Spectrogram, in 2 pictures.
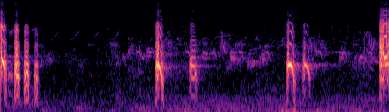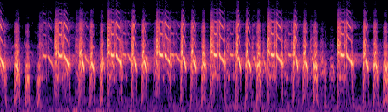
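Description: A grey francolin gives a few scattered sharp notes, then breaks into a loud, fast, ringing series of repeated high, looping notes.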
